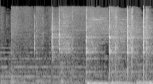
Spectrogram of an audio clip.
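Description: Metal kitchen tongs clicking against a plate and bowl as pieces of chicken are picked up and dropped into a salad, several sharp clicks coming thicker in the second half, over background music.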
